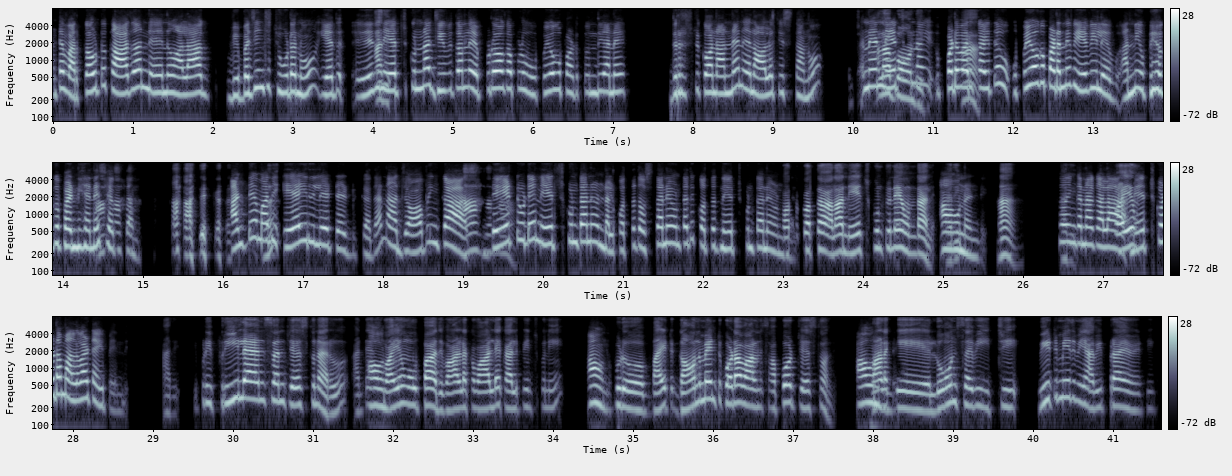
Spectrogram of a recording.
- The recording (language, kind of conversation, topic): Telugu, podcast, వైద్యం, ఇంజనీరింగ్ కాకుండా ఇతర కెరీర్ అవకాశాల గురించి మీరు ఏమి చెప్పగలరు?
- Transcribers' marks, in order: laughing while speaking: "అన్నీ ఉపయోగపడినయి అనే చెప్తాను"; laughing while speaking: "అదే కదా!"; in English: "ఏఐ రిలేటెడ్"; in English: "జాబ్"; in English: "డే టు డే"; in English: "సో"; in English: "గవర్నమెంట్"; in English: "సపోర్ట్"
